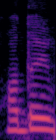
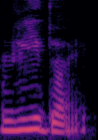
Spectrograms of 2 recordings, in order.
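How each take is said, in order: First: The first syllable is said without an r sound. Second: The first syllable is said with an r sound. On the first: The speaker calls it wrong. "আমরা তো হদয় বলি না" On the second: The speaker calls it right. "রি আমরা উচ্চারণ করি"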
